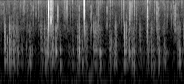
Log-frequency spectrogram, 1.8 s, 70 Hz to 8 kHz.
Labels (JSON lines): {"label": "biophony, sea urchins (Echinidae)", "recorder": "SoundTrap 600 or HydroMoth"}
